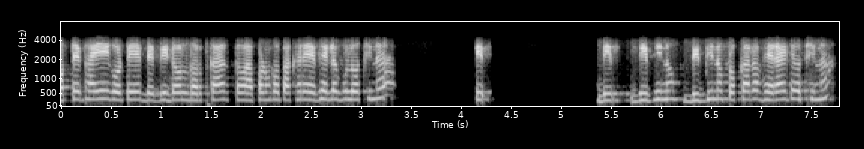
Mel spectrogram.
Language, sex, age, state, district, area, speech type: Odia, female, 30-45, Odisha, Kandhamal, rural, conversation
